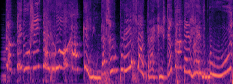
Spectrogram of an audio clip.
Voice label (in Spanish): Abuelita dibujos animados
